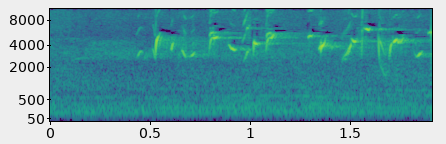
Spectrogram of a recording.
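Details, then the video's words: European goldfinch singing at Larache, 2014: after a short silence, a quick run of tinkling, slurred chirps and twittered notes. "Jilguero Larache 2014"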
